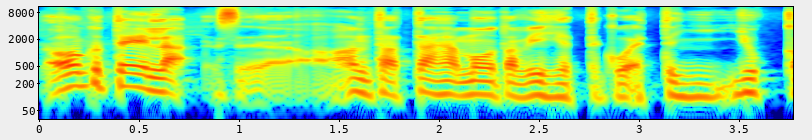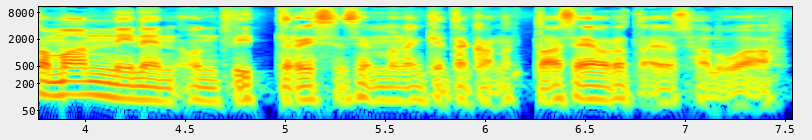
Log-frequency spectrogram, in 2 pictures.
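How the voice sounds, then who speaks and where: A slightly low-voiced man hosting a talk podcast, putting questions to the panel with playful exaggeration. His delivery is lively and loose. The recording is close-miked and completely dry. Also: few pauses, no room sound. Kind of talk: casual discussion.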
